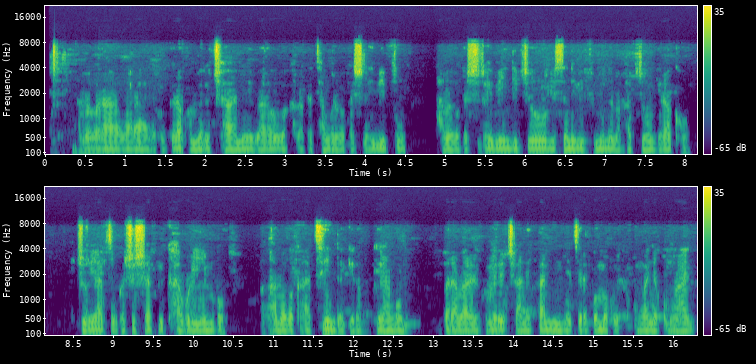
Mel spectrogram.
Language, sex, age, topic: Rundi, male, 36-49, education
